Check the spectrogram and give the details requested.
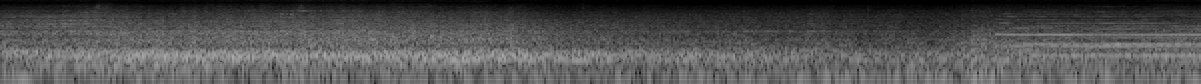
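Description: Sleeper train running: a steady rumble and rattle. About five seconds in, a steady whine of several tones sets in and holds.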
